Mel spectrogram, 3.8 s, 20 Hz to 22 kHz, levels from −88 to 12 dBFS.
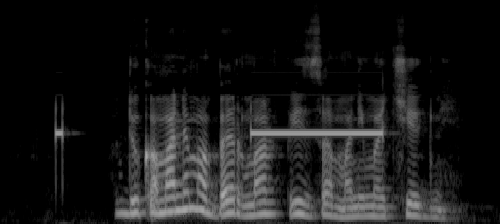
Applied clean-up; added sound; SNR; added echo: none; Telephone; 0 dB; none.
